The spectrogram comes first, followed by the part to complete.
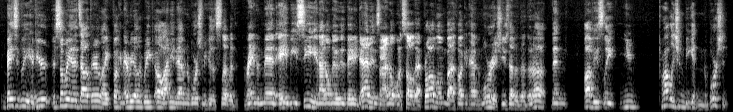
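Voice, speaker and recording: A man's voice: mid-range voice, quick pace. Swearing, rambling man in his twenties. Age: 20s. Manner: rambling, swears often, many fillers. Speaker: podcast co-host. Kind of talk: casual chat.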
